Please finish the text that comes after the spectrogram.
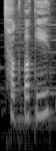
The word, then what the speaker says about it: tteokbokki: No, it's more like so you know like tteokbokki, like the rice cake dish. So tteokbokki is actually spelled with like 2 T's at the beginning when it's romanized.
